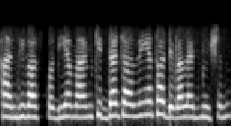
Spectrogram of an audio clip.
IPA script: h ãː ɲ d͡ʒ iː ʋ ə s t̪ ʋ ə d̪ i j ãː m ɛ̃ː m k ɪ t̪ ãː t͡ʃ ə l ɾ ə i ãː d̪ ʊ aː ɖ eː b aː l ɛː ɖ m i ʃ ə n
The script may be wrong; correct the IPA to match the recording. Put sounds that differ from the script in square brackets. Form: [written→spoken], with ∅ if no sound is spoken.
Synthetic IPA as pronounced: h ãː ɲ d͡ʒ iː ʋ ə s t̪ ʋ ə d̪ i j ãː m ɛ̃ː m k ɪ [t̪→d̪] ãː t͡ʃ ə l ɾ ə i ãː [d̪→t̪] ʊ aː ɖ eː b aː l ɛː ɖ m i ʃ ə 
